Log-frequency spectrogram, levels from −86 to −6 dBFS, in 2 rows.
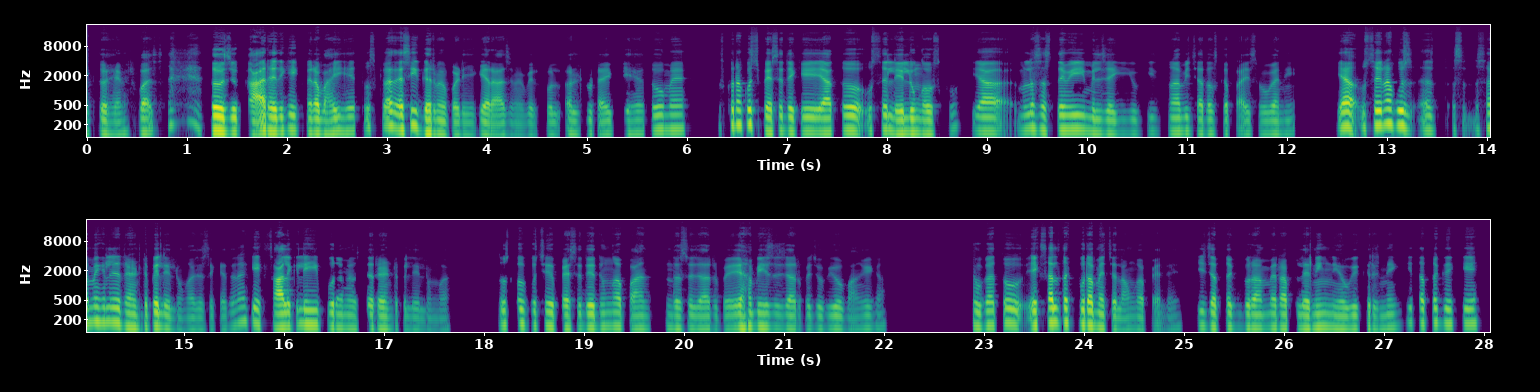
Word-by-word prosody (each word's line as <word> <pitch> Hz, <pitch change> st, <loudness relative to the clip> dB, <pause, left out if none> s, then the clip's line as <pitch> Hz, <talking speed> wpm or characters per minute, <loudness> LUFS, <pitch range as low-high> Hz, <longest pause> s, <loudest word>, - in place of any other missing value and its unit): Bike -, -, -11 dB
तो 125 Hz, -, +1 dB
है 115 Hz, -, -9 dB
मेरे 120 Hz, 0 st, -15 dB
पास। 135 Hz, -, -1 dB, 0.5 s
तो 150 Hz, -1 st, +13 dB
जो 140 Hz, 0 st, +2 dB
कार -, -, +8 dB
है, 140 Hz, -, +10 dB
देखिए 145 Hz, +3 st, 0 dB
1 150 Hz, -, -11 dB
मेरा 135 Hz, 0 st, +6 dB
भाई 130 Hz, +2 st, 0 dB
है, 145 Hz, +1 st, -3 dB
तो 145 Hz, -, -16 dB
उसके -, -, -6 dB
पास 185 Hz, -, +6 dB
ऐसे 195 Hz, +5 st, +4 dB
ही -, -, +2 dB
घर 130 Hz, -5 st, +4 dB
में 125 Hz, -, +1 dB
पड़ी 110 Hz, +1 st, -5 dB
है, 110 Hz, -, -12 dB
गैराज 110 Hz, -1 st, 0 dB
में, 105 Hz, -1 st, -16 dB
बिल्कुल, 110 Hz, +1 st, -12 dB
अल्टो 120 Hz, 0 st, -8 dB
टाइप 120 Hz, 0 st, -6 dB
की 125 Hz, -, -9 dB
है। 125 Hz, +1 st, -7 dB
तो 155 Hz, +1 st, 0 dB
मैं 160 Hz, 0 st, -3 dB, 0.3 s
उसको 200 Hz, -, -3 dB
ना 200 Hz, -, +5 dB
कुछ 205 Hz, -, +4 dB
पैसे 145 Hz, -3 st, +1 dB
देके 145 Hz, 0 st, +1 dB
या 135 Hz, -1 st, +6 dB
तो 150 Hz, +2 st, +3 dB
उससे 145 Hz, +2 st, -3 dB
ले 130 Hz, -5 st, +3 dB
लूँगा 135 Hz, -1 st, +1 dB
उसको, 125 Hz, +8 st, -4 dB, 0.2 s
या 145 Hz, -1 st, +3 dB, 0.2 s
मतलब 160 Hz, +3 st, -2 dB
सस्ते 160 Hz, 0 st, -1 dB
में 160 Hz, -, +2 dB
ही 160 Hz, 0 st, +2 dB
मिल 135 Hz, -3 st, -4 dB
जाएगी 125 Hz, 0 st, -4 dB
क्योंकि 125 Hz, +2 st, -16 dB
इतना 140 Hz, 0 st, -4 dB
भी 145 Hz, -, -6 dB
ज़्यादा 130 Hz, -2 st, -5 dB
उसका 125 Hz, 0 st, -8 dB
प्राइस 120 Hz, -1 st, -10 dB
होगा 120 Hz, 0 st, -5 dB
नहीं। 120 Hz, +2 st, -16 dB, 0.4 s
या 185 Hz, 0 st, +10 dB
उसे 195 Hz, +3 st, +6 dB
ना 210 Hz, -, +7 dB
कुछ 195 Hz, -4 st, +5 dB
अ, 155 Hz, -, -5 dB, 0.2 s
स 155 Hz, -, -15 dB, 0.2 s
समय 175 Hz, +2 st, 0 dB
के 180 Hz, -, -2 dB
लिए 180 Hz, -1 st, +2 dB
रेंट 135 Hz, -5 st, -2 dB
पे 145 Hz, -, +5 dB
ले 130 Hz, -2 st, -2 dB
लूँगा, 110 Hz, -1 st, -14 dB
जैसे 110 Hz, +2 st, -15 dB
कहते 115 Hz, +5 st, -15 dB
हैं 165 Hz, -, -10 dB
ना 180 Hz, -, -6 dB
कि 180 Hz, -, -4 dB
1 -, -, -7 dB
साल 135 Hz, 0 st, +6 dB
के 140 Hz, -, -11 dB
लिए 160 Hz, -1 st, +2 dB
ही 155 Hz, -, +1 dB
पूरा 140 Hz, -4 st, -4 dB
मैं 125 Hz, -, -6 dB
उसे 120 Hz, +2 st, -6 dB
रेंट 120 Hz, -1 st, -4 dB
पे 115 Hz, -, -16 dB
ले 115 Hz, -1 st, -12 dB
लूँगा। 105 Hz, 0 st, -19 dB, 0.5 s
तो -, -, -5 dB
उसको 160 Hz, +2 st, -3 dB
कुछ 150 Hz, 0 st, -11 dB, 0.2 s
पैसे 130 Hz, +1 st, -2 dB
दे 135 Hz, 0 st, +3 dB
दूँगा, 140 Hz, +1 st, -4 dB
5-10 120 Hz, -1 st, -8 dB
हज़ार 120 Hz, -1 st, -4 dB
रुपए 120 Hz, +1 st, -7 dB
या 130 Hz, -, +3 dB
₹20,000 125 Hz, -2 st, -5 dB
जो 120 Hz, -1 st, -11 dB
भी 120 Hz, +1 st, -10 dB
वो 120 Hz, -, -4 dB
माँगेगा। 120 Hz, +4 st, -14 dB, 0.9 s
होगा 150 Hz, +2 st, 0 dB
तो 170 Hz, -2 st, +1 dB
1 150 Hz, -, +3 dB
साल 175 Hz, 0 st, +6 dB
तक 175 Hz, 0 st, +3 dB
पूरा 160 Hz, -1 st, +6 dB
मैं 135 Hz, -3 st, -1 dB
चलाऊँगा 110 Hz, 0 st, -6 dB
पहले 110 Hz, +1 st, -17 dB
कि 145 Hz, +3 st, -12 dB
जब 140 Hz, -2 st, 0 dB
तक 135 Hz, -1 st, -5 dB
पूरा 130 Hz, -1 st, 0 dB
मेरा 130 Hz, 0 st, -1 dB
प्लानिंग 130 Hz, +1 st, -2 dB
नहीं 125 Hz, -2 st, -4 dB
होगी 120 Hz, +1 st, -2 dB
खरीदने 125 Hz, 0 st, -8 dB
की, 155 Hz, +6 st, -14 dB
तब 165 Hz, -, 0 dB
तक 175 Hz, -, -2 dB
देखिए 165 Hz, 0 st, -3 dB
135 Hz, 265 wpm, -24 LUFS, 120-150 Hz, 0.9 s, तो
